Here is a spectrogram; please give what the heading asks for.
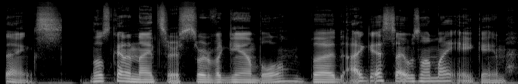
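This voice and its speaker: A man playing a tired, popular host and teasing flirt in an ASMR roleplay, with relaxed banter. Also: on the low side, moderate pace, vocal fry, no room sound. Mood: tired, modest.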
